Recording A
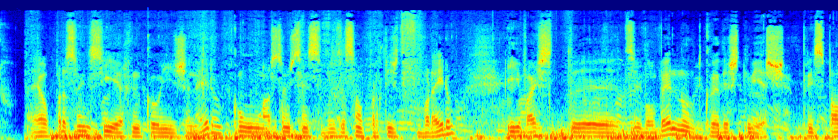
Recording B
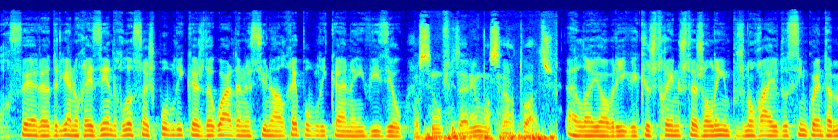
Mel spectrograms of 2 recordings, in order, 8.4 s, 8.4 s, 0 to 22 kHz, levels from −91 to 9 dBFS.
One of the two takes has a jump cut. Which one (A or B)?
B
